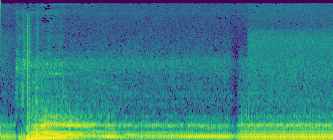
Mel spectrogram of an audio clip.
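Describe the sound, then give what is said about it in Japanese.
A car engine turns over and revs up loudly with a rising growl, then settles into a steady low rumble as the driver pulls away and keeps driving, following the voice directions of the car navigation system. “音声に従い、僕は車を走らせる。”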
